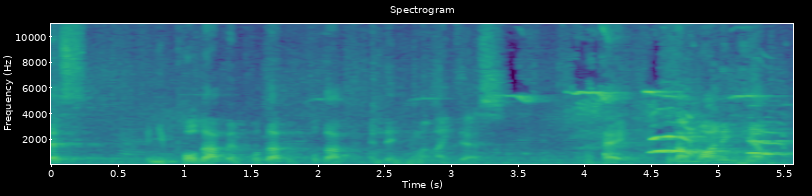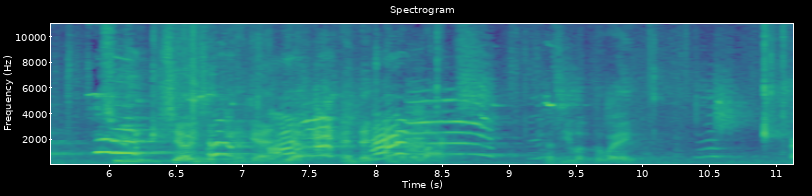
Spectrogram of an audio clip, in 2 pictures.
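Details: Extremely vocal feral husky named Finnegan protesting during heel training: a run of curving whines and yips, some rising then falling, sounding irregularly through the clip, with a trainer's voice mixed in.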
